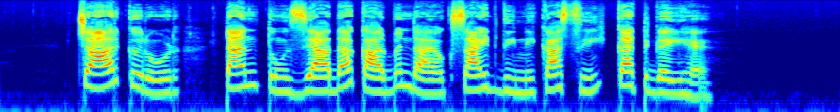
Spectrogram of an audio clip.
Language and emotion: Punjabi, neutral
